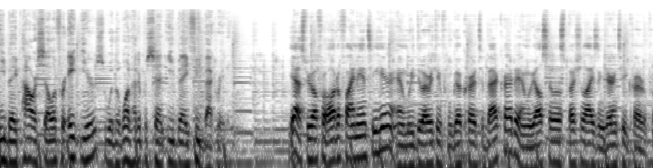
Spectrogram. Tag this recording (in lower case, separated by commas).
speech, music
